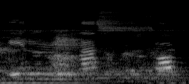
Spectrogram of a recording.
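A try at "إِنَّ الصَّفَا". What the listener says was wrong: Ah, enggak ada tasdid. Inna sofa.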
